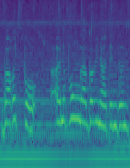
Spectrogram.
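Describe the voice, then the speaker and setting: A woman's voice: high-pitched, normal speed, over music, natural voice. A woman with a Filipino accent voicing a small, innocent, mistreated orphan boy in a radio drama, childlike and pleading. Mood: meek.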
